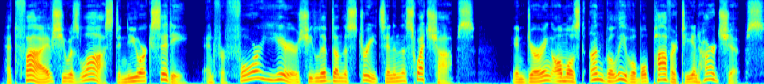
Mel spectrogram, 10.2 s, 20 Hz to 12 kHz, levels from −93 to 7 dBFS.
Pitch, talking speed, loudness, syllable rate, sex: 150 Hz, 170 wpm, -19 LUFS, 4.4 syllables/s, male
